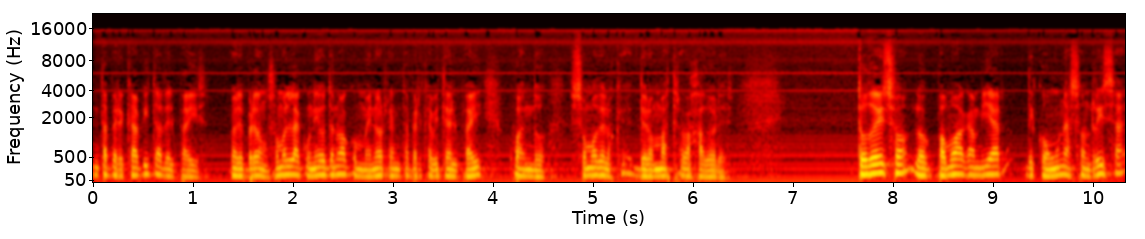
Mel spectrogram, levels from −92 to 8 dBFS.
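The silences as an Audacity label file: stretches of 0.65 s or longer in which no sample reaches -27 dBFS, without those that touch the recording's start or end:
6.300000	7.650000	silence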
